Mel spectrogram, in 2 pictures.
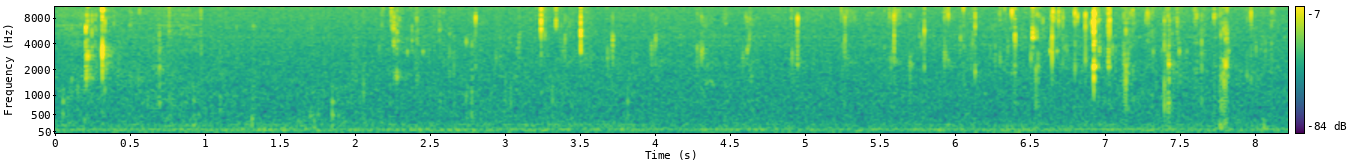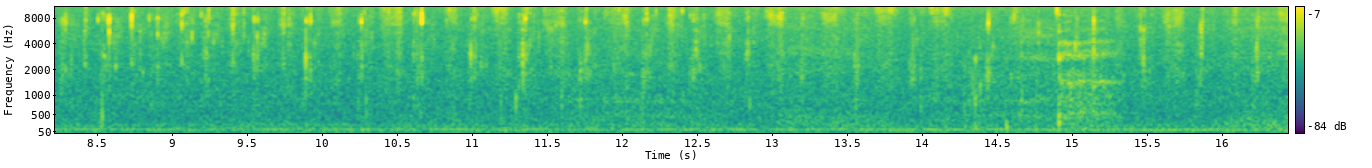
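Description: A cat chewing and biting a piece of broccoli from a hand: faint, quick wet clicks and smacks, busiest in the middle stretch.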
